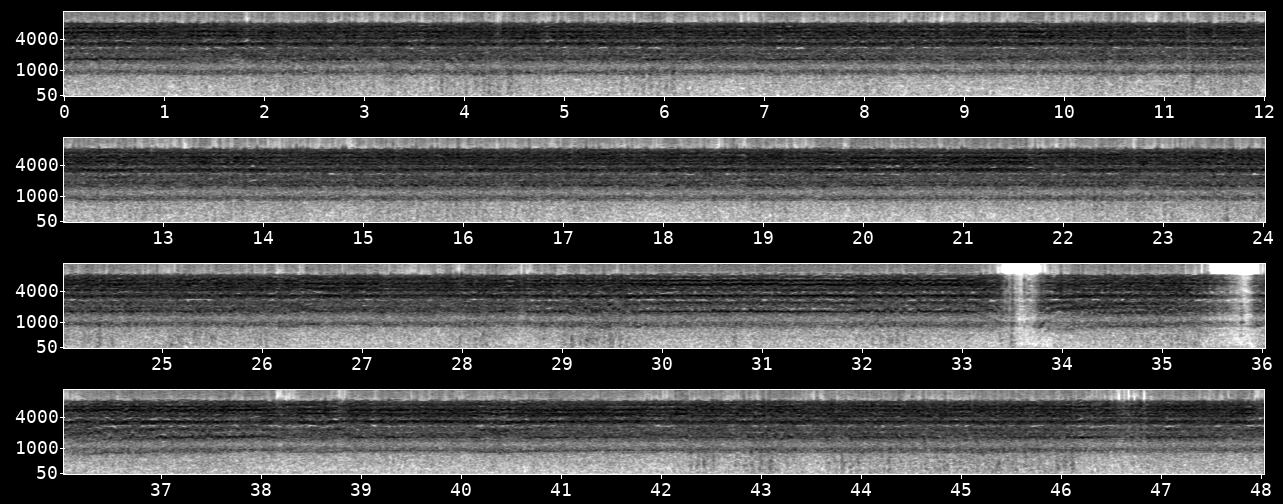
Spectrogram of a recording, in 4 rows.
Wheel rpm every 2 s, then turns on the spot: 230, 230, 230, 230, 230, 230, 230, 230, 230, 230, 230, 230, 230, 230, 220, 210, 150, 140, 190, 220, 230, 230, 230, 230.
none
